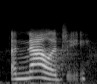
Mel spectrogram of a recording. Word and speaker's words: analogy: about where it's stressed it's analog analogy so that's definitely the second syllable but how many syllables did you say there were four yes four four syllables here analog g four okay but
